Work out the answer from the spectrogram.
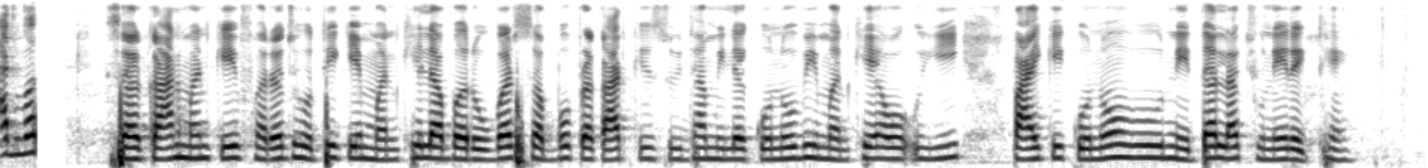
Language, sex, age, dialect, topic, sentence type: Chhattisgarhi, female, 25-30, Western/Budati/Khatahi, banking, statement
